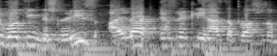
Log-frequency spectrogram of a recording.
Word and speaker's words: Islay: बहरहाल काउल इला हो या cool Ayla, it still is my most favorite Islay malt, not Islay, Islay.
